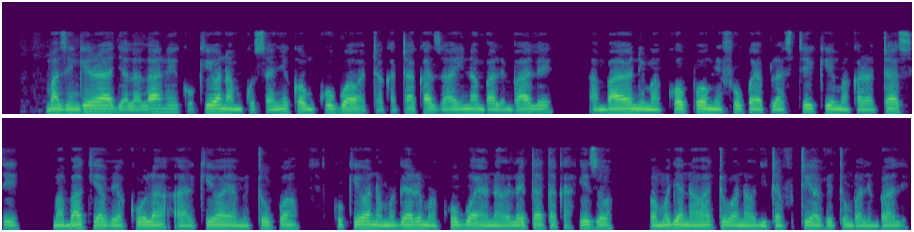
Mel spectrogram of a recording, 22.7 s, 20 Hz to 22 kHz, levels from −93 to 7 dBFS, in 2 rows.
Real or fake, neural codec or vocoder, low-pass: real; none; 7.2 kHz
